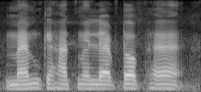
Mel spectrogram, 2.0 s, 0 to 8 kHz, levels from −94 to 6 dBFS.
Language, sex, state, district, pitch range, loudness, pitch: Hindi, male, Jharkhand, Ranchi, 130-140 Hz, -18 LUFS, 135 Hz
